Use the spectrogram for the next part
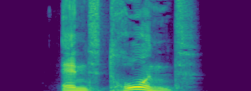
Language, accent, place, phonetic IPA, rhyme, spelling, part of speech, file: German, Germany, Berlin, [ɛntˈtʁoːnt], -oːnt, entthront, verb, De-entthront.ogg
- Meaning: 1. past participle of entthronen 2. inflection of entthronen: second-person plural present 3. inflection of entthronen: third-person singular present 4. inflection of entthronen: plural imperative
